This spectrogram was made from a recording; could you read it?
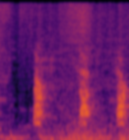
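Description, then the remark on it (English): A dog barks three times in short, sharp woofs spaced apart, clear over a low background rumble, with no talking. “I can't believe I'm a dog.”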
